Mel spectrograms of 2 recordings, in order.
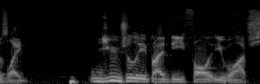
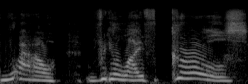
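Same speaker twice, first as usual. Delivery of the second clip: put-on very high, pushed-up, boyish anime hero voice; 11 semitones higher than usual. Retelling a video of a guy in LA seeing girls on the sidewalk, in Deku voice. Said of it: "doing the fucking Deku voice".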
